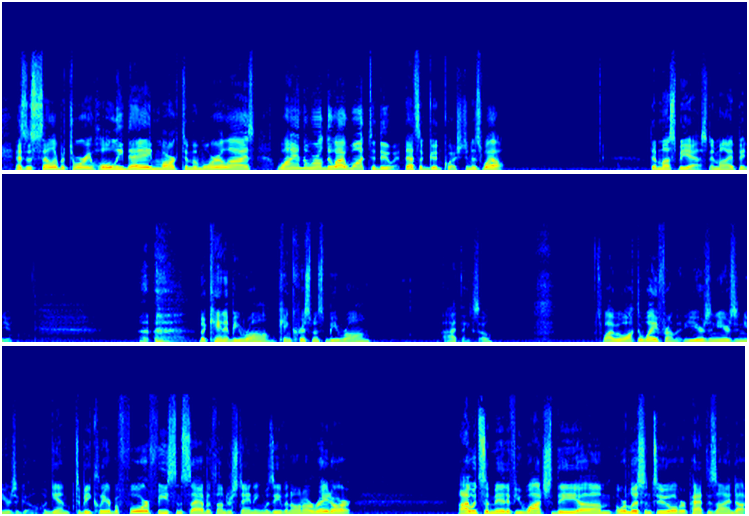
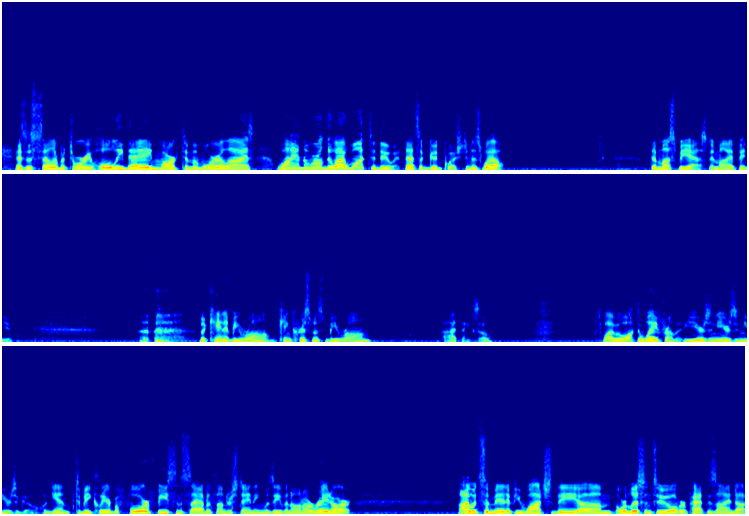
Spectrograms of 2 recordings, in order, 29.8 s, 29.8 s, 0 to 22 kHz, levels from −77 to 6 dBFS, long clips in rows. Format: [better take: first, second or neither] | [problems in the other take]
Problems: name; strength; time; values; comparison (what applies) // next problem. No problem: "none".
first | muffled; slightly; fading above 2.5 kHz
